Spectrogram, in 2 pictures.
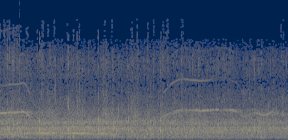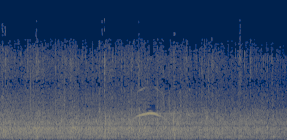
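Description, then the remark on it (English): A large audience applauds steadily for head coach Mike Smith, three-time coach of the year in the National Football League, a dense wash of clapping that holds at an even, fairly loud level throughout with a few faint whistles rising above it. “I know this is a while ago, but the three-time coach of the year in the National Football League, Mike Smith, he deserves a huge round of applause.”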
